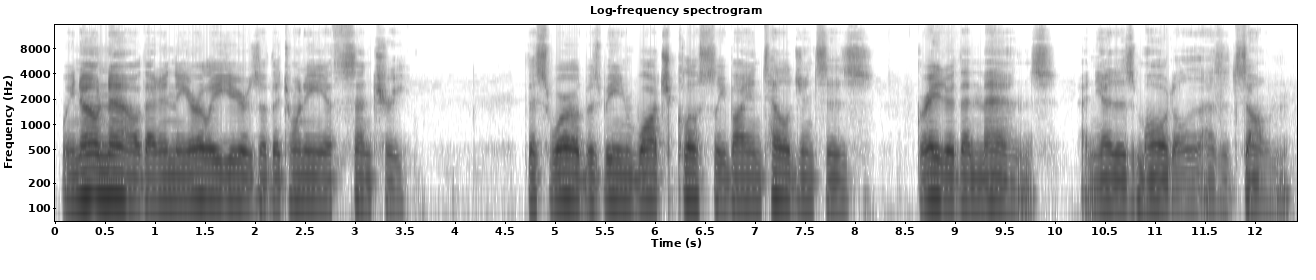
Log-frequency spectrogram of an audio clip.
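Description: A man's voice: mid-range voice, little pitch movement, a little slow, a little mellow. A man delivering solemn scripted narration in the manner of an old radio drama.

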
